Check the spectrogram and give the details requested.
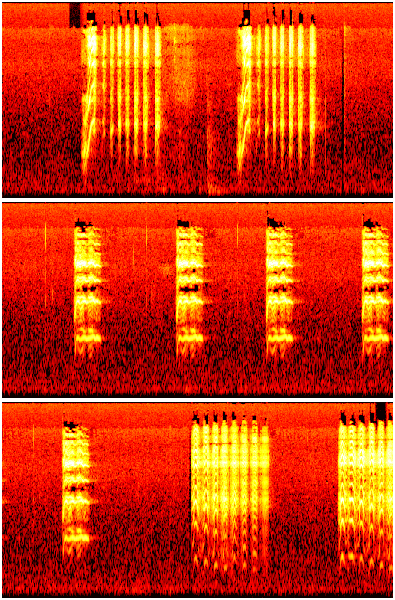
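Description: A bird calling: two rapid trills of about a second each, then five short calls spaced about a second and a half apart, then two longer rapid trills near the end.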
